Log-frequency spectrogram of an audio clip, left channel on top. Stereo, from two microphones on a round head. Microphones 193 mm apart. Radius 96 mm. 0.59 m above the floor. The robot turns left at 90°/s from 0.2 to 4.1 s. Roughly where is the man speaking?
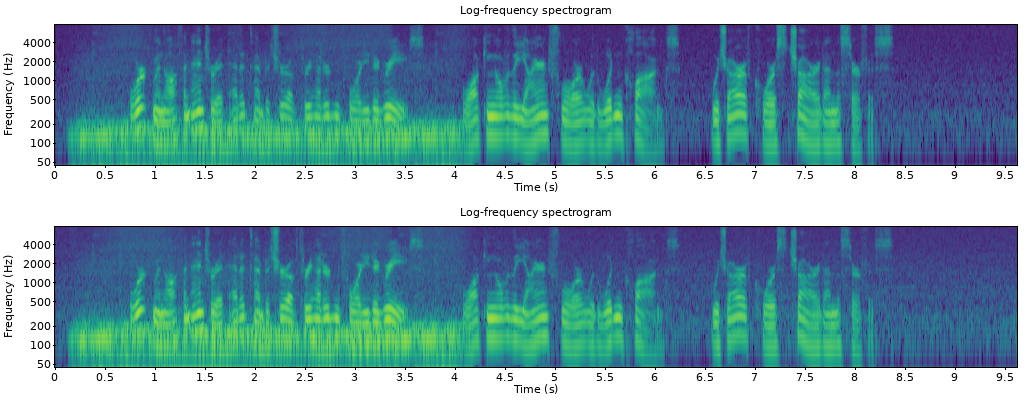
Left.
